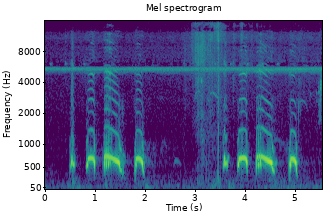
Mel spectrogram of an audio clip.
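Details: Spotted dove calling its companions with two matching cooing phrases about three seconds apart, each of four mellow notes, the third longer and sloping downward; faint steady high whine in the background.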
